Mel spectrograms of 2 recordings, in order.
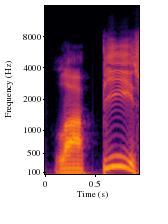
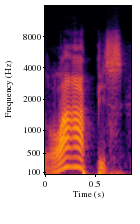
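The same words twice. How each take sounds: First: The stress is on the second syllable. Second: The stress is on the first syllable. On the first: The speaker calls it wrong. "O pis é mais forte" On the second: The speaker calls it right. "O A é mais forte do que o I"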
